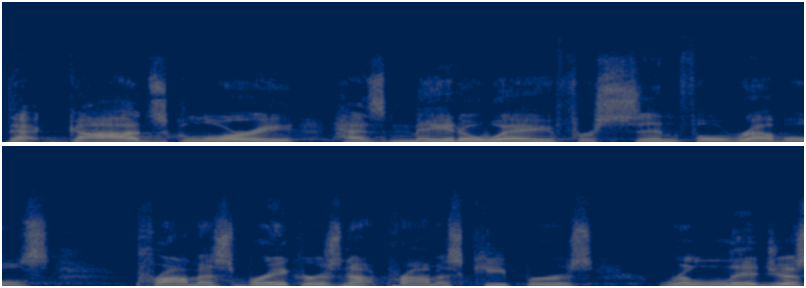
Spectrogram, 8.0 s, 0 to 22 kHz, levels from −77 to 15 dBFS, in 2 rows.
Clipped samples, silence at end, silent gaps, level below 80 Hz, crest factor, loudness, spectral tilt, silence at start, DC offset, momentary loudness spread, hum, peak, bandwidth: under 0.1%; 0 s; none; -60 dBFS; 16 dB; -35 LUFS; -4 dB/octave; 0 s; under 0.1%; 9 LU; none; -18 dBFS; 16.5 kHz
